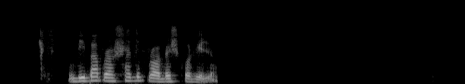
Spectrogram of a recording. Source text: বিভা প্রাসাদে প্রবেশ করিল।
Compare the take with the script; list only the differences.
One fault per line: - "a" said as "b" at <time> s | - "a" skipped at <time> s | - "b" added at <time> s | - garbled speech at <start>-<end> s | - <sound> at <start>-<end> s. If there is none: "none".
none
